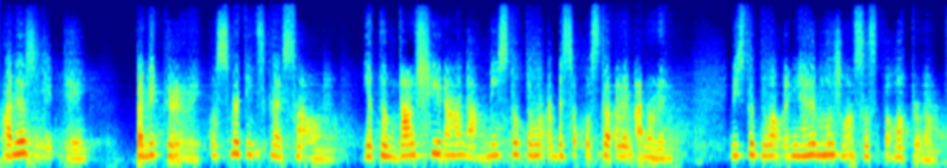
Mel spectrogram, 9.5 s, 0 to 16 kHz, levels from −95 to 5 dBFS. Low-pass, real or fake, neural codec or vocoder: 14.4 kHz; fake; codec, 44.1 kHz, 0.9 kbps, DAC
